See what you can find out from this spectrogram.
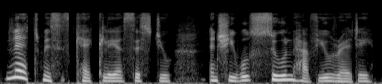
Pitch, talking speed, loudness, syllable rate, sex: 175 Hz, 190 wpm, -20 LUFS, 4.6 syllables/s, female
